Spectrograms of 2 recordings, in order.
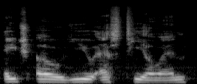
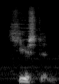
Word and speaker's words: Houston: words that are um like houston houston uh h-o-u-s-t-o-n um it can depending on if you're south of the mason discussion line that's houston if you're north of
